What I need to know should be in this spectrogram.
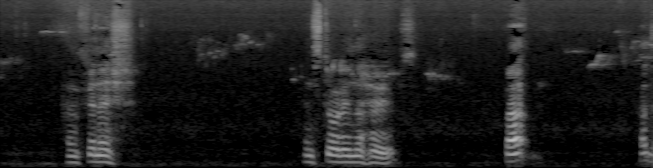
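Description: A middle-aged man speaks calmly close by, in short phrases.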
